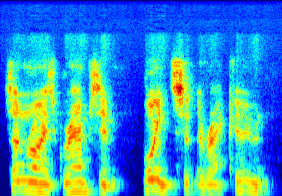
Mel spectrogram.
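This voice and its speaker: A man's voice: medium pitch, moderate pace. A man narrating stage directions from a drama script, recorded on dull, lo-fi audio.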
